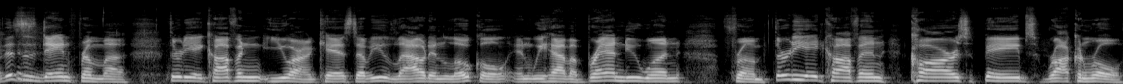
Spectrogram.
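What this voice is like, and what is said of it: Cheesy morning radio DJ voice. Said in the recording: “in the cheesiest morning radio way possible ... the cheesiest morning radio voice”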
